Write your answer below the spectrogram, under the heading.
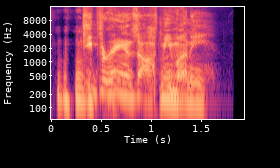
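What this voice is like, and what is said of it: Mr. Krabs impression. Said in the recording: “No, you're not Santa. You're Mr. Krabs.”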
